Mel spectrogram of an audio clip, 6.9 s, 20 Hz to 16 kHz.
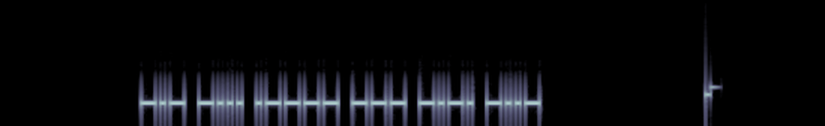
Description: Morse code, heard as a keyed tone, about 30 wpm, 700 Hz. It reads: KB1OCX
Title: USA Call Signs Repeated 3x 30wpm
